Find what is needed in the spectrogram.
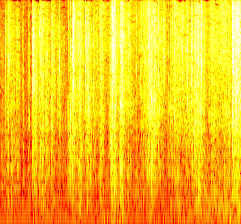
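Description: Baking paper crinkling as hands press a ball of ground beef flat inside the folded sheet, with a couple of sharper crackles about halfway through.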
